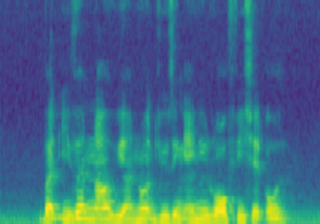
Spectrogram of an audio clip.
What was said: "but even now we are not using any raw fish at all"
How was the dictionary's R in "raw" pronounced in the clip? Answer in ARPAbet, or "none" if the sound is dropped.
R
